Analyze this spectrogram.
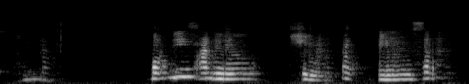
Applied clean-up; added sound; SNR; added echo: neural mask model DeepFilterNet 3.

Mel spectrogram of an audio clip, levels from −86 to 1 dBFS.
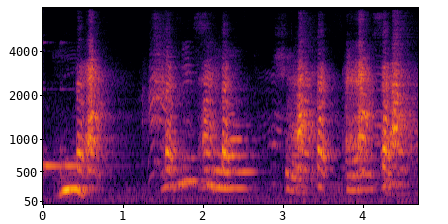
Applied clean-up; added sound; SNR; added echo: none; Bird vocalization, bird call, bird song; -2 dB; reverberation time 0.5 s.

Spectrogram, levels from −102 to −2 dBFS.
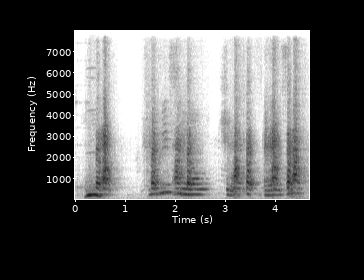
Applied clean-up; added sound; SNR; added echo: neural separator model SepFormer DNS4.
